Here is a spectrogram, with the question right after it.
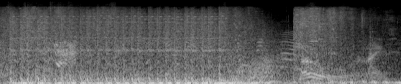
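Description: Sustained gunfire from a Mass Effect 2 firefight, a dense continuous volley of shots and bursts with impacts, loud and close throughout, with voices speaking over the shooting.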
